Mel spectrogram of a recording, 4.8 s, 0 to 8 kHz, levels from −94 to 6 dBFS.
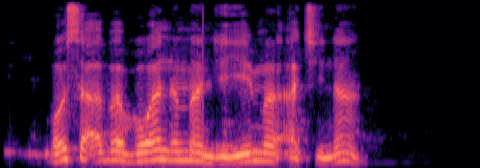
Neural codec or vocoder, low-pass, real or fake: none; 7.2 kHz; real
